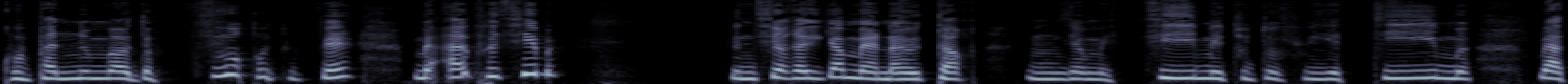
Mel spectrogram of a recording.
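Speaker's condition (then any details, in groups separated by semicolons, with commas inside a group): Profound congenital deafness; accent from deafness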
